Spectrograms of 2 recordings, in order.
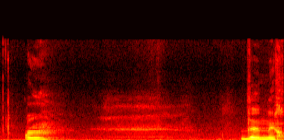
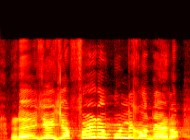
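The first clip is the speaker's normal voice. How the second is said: calling out; 9 semitones higher, 10 dB louder, faster than usual. Real, not acted. Calling grandma for water.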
